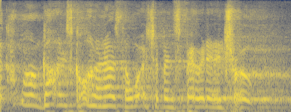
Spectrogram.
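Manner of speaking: high, pumped churchy sing-song, poking fun; mock hype preacher. Preacher imitates hollow church hype, high and pumped. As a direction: ham up the empty hype line. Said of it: "it sounds when you were".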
